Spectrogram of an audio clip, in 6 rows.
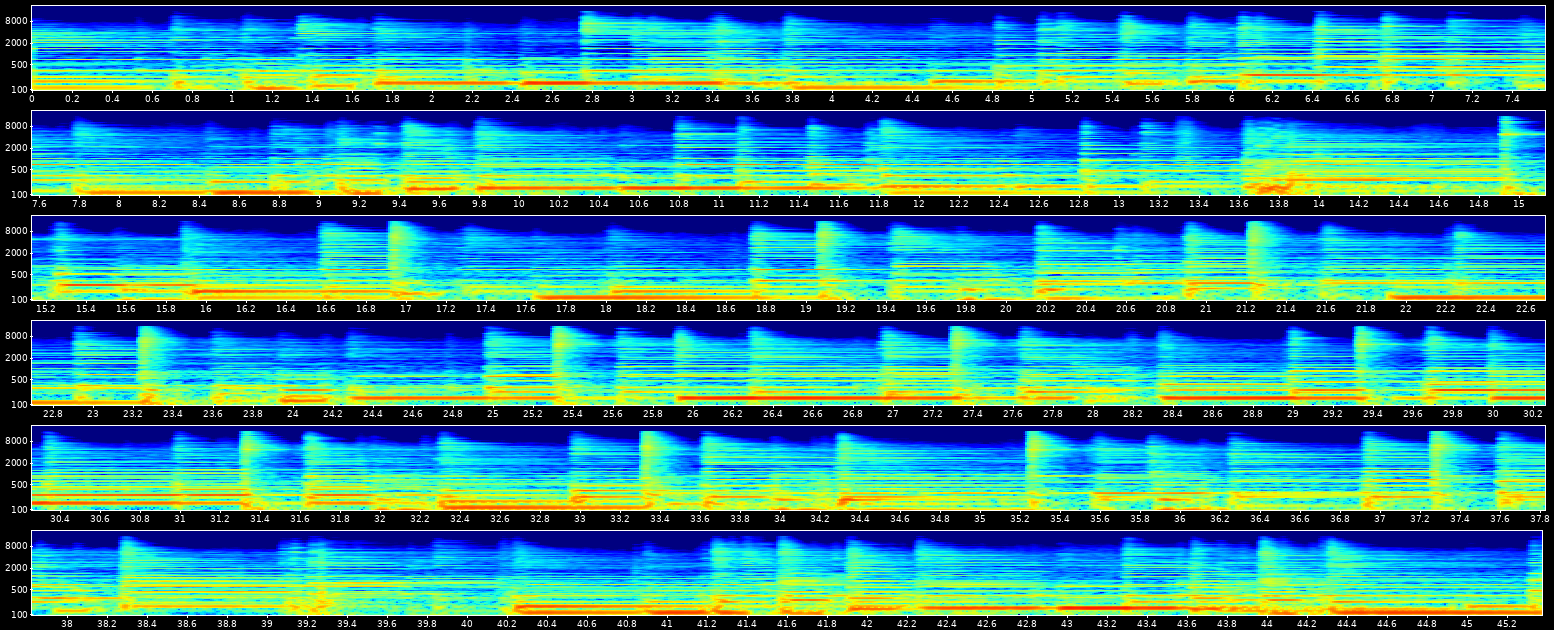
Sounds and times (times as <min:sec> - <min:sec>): Strum: 0:00.0 - 0:45.3.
